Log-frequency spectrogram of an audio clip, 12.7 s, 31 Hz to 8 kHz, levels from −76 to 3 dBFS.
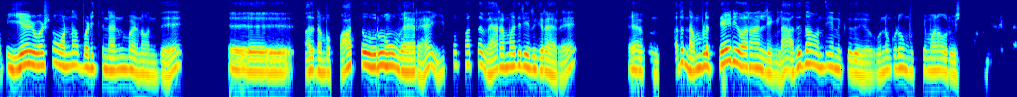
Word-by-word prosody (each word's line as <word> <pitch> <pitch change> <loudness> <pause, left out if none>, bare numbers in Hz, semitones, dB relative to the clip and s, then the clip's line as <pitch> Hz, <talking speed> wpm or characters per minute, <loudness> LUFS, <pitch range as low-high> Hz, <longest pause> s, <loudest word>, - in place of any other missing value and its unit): அப்ப 140 - -11 0.2
7 210 0 +7
வருஷம் 200 +3 0
ஒண்ணா 195 +2 -1
படிச்ச 165 -1 0
நண்பன் 150 -3 -1
வந்து 115 -1 -5 0.8
ஆ - - +2 0.9
அது 145 - +1
நம்ப 130 -1 -1
பார்த்த 185 +5 0 0.2
உருவம் 190 -2 +5
வேற 135 -2 +1 0.3
இப்ப 200 +7 -13
பார்த்தா 200 +1 -6
வேற 155 +7 -1
மாதீரி 185 0 +1
இருக்கிறாரு. 135 -8 -1 0.8
அ - - +1 0.5
அதும் 225 -9 +1
நம்மள 175 +5 +3 0.2
தேடி 240 +1 +6
வரான் 175 -2 +1
இல்லைங்களா? 125 0 -3
அதுதான் 200 +2 +1
வந்து 175 +1 -2
எனக்கு 150 -4 -4
இது 125 - 0 0.2
உண்ணும் 150 +5 -5
கூட 165 +1 -1
முக்கியமான 145 +2 -5
ஒரு 125 - -5
விஷயம் 115 - -13 0.3
நெனைப்பேன். - - -30
160 Hz, 160 wpm, -22 LUFS, 135-190 Hz, 0.9 s, 7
